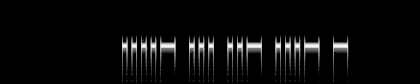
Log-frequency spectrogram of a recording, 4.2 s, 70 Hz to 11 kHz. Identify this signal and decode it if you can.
Morse code, heard as a keyed tone, about 25 wpm, 700 Hz. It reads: 4SUVT
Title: Five Challenging Letter-Number Combinations 25wpm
